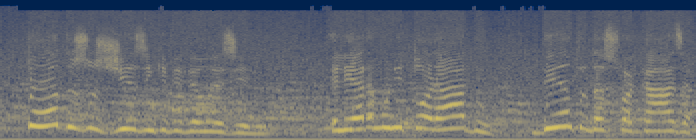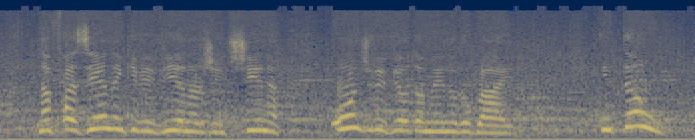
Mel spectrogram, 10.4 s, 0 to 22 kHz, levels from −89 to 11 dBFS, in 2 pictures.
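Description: Grainy, gritty distortion runs through the whole recording, sitting only about 20 dB below the sound, likely from low bit depth without dither, consistent with truncation to around 5 bits. Unlike dithered requantisation's steady hiss, this grit rises and falls with the sound, and quiet passages sputter toward silence.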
